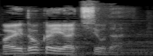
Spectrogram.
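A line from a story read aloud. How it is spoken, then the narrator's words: Grumbling. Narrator (Russian): пробурчал я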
